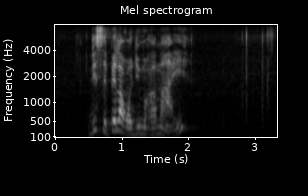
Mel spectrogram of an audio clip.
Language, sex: Northern Sotho, male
